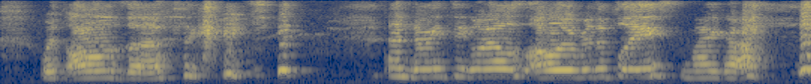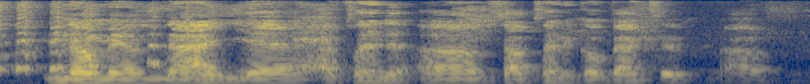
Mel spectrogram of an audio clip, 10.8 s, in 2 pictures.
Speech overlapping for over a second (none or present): none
